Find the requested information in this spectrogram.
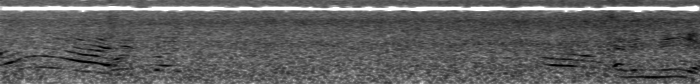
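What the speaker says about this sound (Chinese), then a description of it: "看一看这边的浪也很大啊" Ocean waves surging against the rocks at Tanah Lot temple in Bali, a continuous broad roar of surf and wind heard outdoors, with brief voices in the background.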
